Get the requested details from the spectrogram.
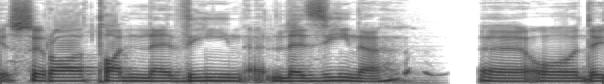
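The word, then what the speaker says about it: الذين: Instead of saying al-ladhina, dal zal, the zal. Instead of saying al-ladhina you say al-lazina, right?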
